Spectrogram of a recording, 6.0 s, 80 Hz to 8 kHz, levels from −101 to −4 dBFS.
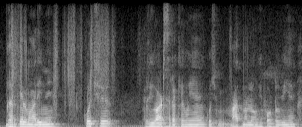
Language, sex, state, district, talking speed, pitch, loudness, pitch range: Hindi, male, Uttar Pradesh, Varanasi, 150 wpm, 130 Hz, -20 LUFS, 120-135 Hz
